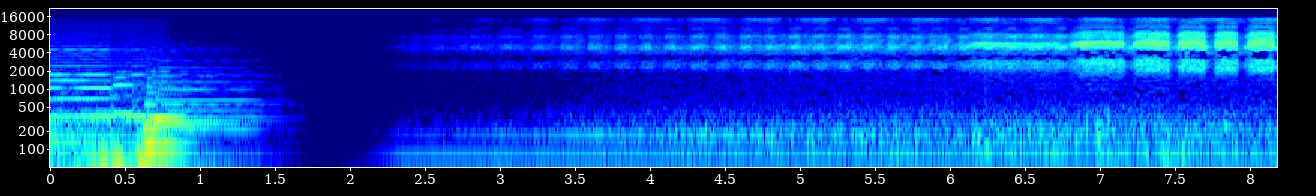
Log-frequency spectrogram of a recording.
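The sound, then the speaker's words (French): Cicadas drone in a dense, shrill chorus on a fine summer day in the south, swelling steadily louder and turning into a rapid pulsing buzz near the end, heard alone after a brief tonal sound and a moment of silence. “C'est une belle journée dans le sud de l'été, les cigales, les cyprès, les citronniers.”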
